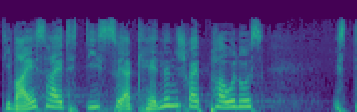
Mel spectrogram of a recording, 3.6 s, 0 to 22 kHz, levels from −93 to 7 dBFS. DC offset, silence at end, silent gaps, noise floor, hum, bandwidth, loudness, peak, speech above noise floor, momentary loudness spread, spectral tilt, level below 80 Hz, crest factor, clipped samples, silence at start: under 0.1%; 0 s; none; -59 dBFS; none; 11 kHz; -23 LUFS; -4 dBFS; 37 dB; 8 LU; -5 dB/octave; -44 dBFS; 18 dB; under 0.1%; 0 s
